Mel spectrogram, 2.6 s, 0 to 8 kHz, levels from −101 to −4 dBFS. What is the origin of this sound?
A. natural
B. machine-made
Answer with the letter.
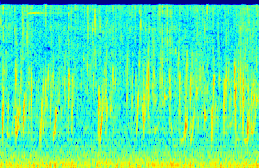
A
